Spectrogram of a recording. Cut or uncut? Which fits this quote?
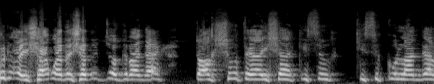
cut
